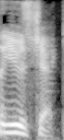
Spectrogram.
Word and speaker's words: Juszczyk: Kyle Juszczyk, yeah.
